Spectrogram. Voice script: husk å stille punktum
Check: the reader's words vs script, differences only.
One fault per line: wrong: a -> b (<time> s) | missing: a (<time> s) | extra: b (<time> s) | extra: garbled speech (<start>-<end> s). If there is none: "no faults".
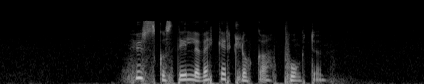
extra: vekkerklokka (2.0 s)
